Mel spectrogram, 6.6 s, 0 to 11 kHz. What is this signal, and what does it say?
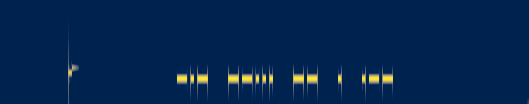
Morse code, heard as a keyed tone, about 28 wpm, spaced as for 20 wpm, 700 Hz. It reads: K7MEW
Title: USA Call Signs - 5 Characters - 2x Character Spacing - 28wpm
